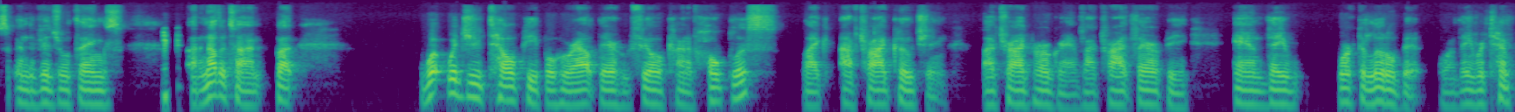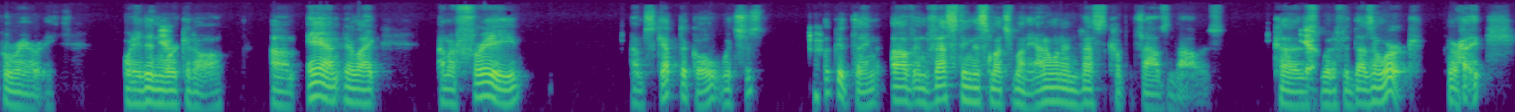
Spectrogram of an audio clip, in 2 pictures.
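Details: Adult male speaker; ordinary fluent speech.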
